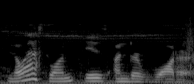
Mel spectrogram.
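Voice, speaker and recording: A man with a mid-range voice gives a casual game walkthrough. He explains each step like a tour guide, with clearly audible music behind him. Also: medium pitch, a little fast, low-quality recording.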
